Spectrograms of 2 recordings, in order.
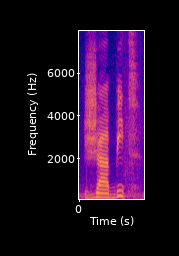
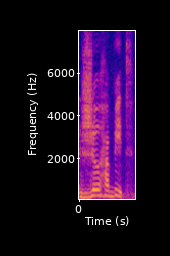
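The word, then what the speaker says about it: j'habite: now abita is silent please remember the h is silent so you don't say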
